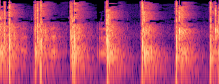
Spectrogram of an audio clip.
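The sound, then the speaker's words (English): Seven slow, evenly spaced hand claps ring out crisply and loudly on their own as a round of applause for a song performance. “I think that deserves a hearty round of applause, gentlemen.”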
